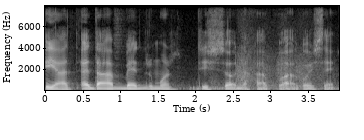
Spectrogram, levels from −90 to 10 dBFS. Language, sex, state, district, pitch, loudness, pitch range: Assamese, male, Assam, Kamrup Metropolitan, 105 Hz, -18 LUFS, 100-110 Hz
